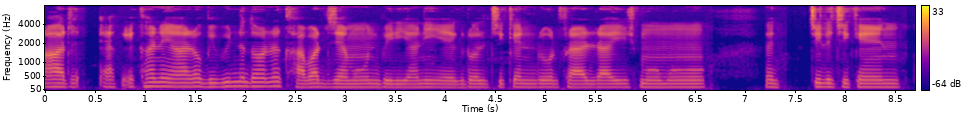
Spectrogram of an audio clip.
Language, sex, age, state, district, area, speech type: Bengali, male, 18-30, West Bengal, Dakshin Dinajpur, urban, spontaneous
